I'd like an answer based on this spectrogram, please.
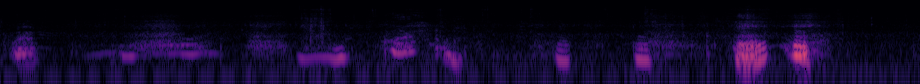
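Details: Young lion cubs playing and bonding in the wild give short, rough, growly calls in uneven bursts, low to mid pitched, with two louder, harsher snarls near the end; the calls sit against quiet background.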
